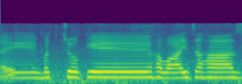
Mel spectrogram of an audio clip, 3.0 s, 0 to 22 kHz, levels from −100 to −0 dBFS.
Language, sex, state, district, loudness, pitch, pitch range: Hindi, female, Bihar, West Champaran, -12 LUFS, 235 Hz, 230-240 Hz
